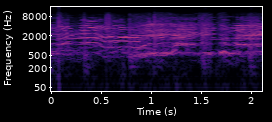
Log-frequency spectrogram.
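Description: A crowd of women cheering and shouting together, many high voices overlapping.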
